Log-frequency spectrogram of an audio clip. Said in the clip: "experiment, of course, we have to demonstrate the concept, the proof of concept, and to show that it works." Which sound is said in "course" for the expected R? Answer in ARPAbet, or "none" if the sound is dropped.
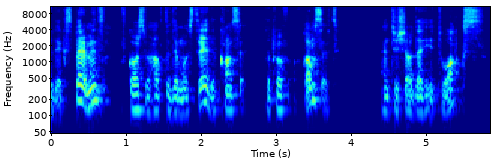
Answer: R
